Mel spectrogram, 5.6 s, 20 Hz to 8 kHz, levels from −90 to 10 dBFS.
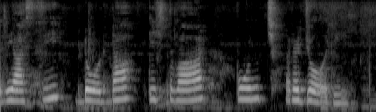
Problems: none marked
